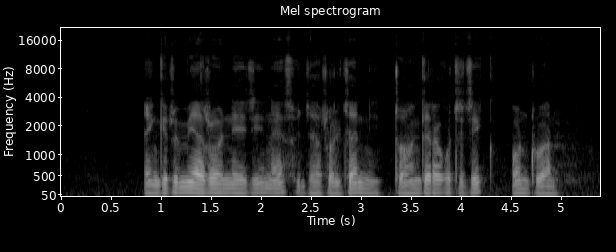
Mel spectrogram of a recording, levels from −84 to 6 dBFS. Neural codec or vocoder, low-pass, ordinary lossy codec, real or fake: none; none; none; real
